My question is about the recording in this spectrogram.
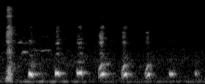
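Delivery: real embarrassed high laugh; high burst of laughter. Real, not acted. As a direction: laugh at yourself, helpless. Embarrassing reveal of the cart.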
